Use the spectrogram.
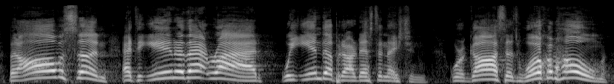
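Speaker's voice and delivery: loud, rising preacher's cry; full-force preaching. Acted. Pastor urging his flock on, full-force preaching. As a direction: preach it out to the congregation.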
